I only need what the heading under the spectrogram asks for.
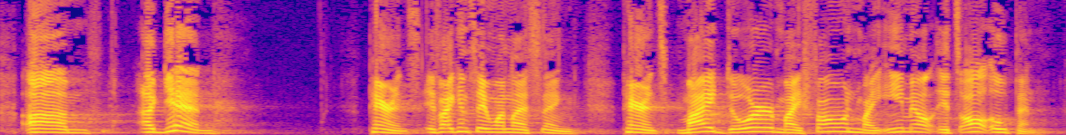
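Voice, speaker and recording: A man speaks in a raised, projected voice at a high pitch, with a bright, sharp tone and lively intonation. His pace is fairly slow, and the background is quiet. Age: 30s. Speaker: pastor. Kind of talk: sermon. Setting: church.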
